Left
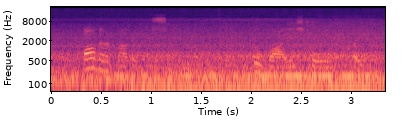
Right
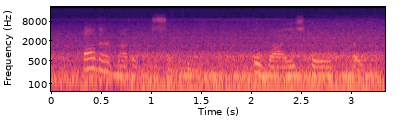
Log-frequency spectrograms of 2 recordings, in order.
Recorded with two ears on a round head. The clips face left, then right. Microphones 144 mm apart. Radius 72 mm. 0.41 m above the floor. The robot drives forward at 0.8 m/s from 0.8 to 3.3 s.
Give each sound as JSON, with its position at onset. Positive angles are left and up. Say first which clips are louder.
{"t": 0.3, "sound": "a woman speaking", "louder": "even", "side_deg": -25}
